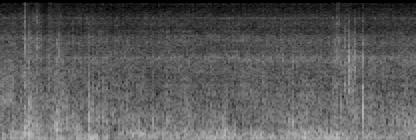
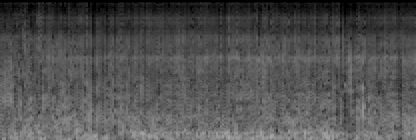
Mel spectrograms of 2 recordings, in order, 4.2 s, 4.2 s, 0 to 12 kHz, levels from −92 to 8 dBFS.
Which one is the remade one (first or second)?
second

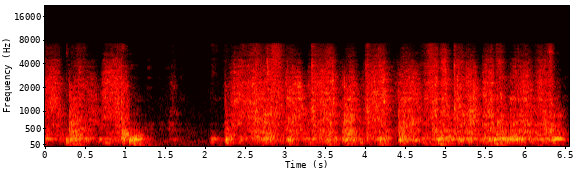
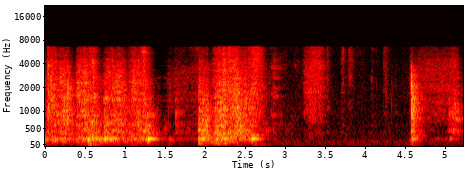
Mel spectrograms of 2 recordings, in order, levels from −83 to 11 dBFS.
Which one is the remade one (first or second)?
first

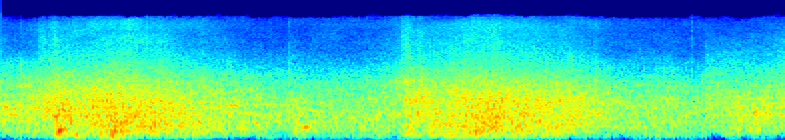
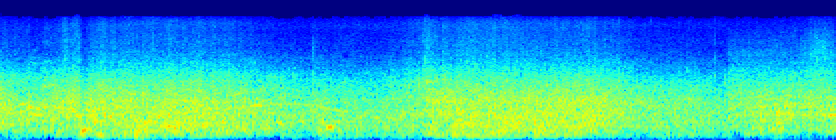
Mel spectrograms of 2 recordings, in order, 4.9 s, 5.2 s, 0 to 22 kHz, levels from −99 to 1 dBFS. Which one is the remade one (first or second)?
first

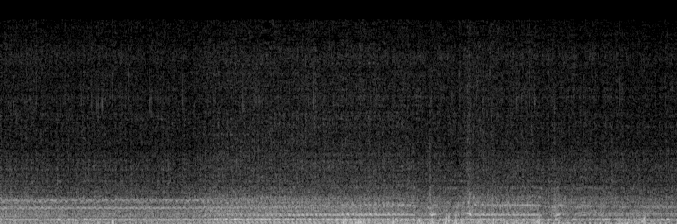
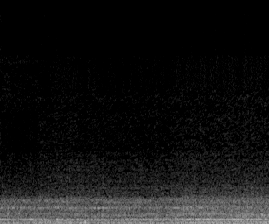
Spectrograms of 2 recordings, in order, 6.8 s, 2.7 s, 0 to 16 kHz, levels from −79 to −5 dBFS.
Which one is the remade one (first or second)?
second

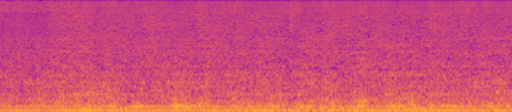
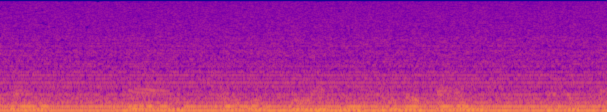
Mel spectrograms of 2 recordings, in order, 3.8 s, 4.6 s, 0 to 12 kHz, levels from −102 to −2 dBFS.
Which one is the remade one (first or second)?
first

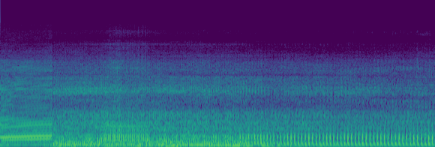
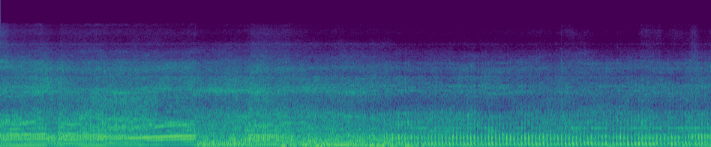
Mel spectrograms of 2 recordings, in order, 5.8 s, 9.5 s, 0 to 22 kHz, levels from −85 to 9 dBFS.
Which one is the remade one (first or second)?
second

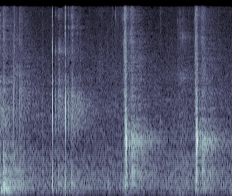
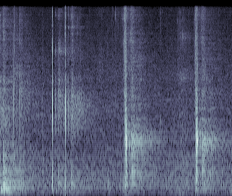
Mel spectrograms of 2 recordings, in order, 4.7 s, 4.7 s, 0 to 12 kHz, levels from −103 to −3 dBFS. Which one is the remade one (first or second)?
second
